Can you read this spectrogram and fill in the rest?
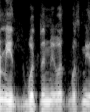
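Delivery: stumbling, trailing off into a mumble; real tongue-tied fumble. Real, not acted. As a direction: trip over the words. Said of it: "I'm getting tongue-tied".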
